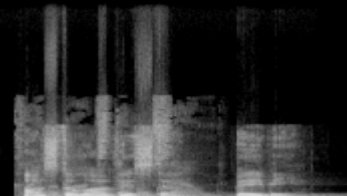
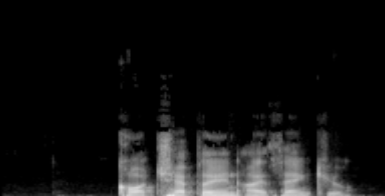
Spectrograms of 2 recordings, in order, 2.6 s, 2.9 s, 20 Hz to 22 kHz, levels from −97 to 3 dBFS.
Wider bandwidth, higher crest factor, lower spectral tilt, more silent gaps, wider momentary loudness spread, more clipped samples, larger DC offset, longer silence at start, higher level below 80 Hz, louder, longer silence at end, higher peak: first, 19 kHz vs 7.4 kHz; about the same, 20 dB vs 20 dB; second, -5 dB/octave vs -7 dB/octave; neither; about the same, 11 LU vs 11 LU; neither; neither; second, 0.1 s vs 0.9 s; first, -32 dBFS vs -38 dBFS; about the same, -20 LUFS vs -19 LUFS; about the same, 0.3 s vs 0.25 s; about the same, -2 dBFS vs 0 dBFS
